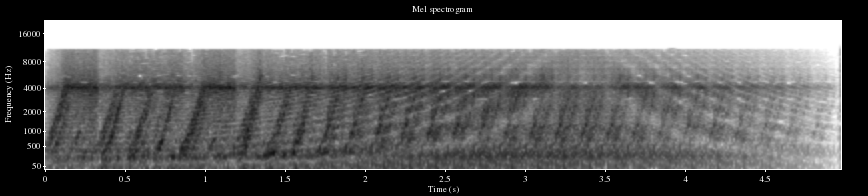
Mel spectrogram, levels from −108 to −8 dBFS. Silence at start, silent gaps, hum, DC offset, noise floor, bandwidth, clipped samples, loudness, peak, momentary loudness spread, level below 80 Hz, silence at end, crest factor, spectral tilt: 0 s; none; none; under 0.1%; -43 dBFS; 11.5 kHz; under 0.1%; -15 LUFS; -2 dBFS; 13 LU; -42 dBFS; 0.35 s; 16 dB; -1.5 dB/octave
